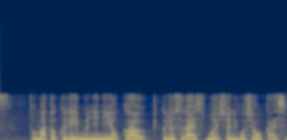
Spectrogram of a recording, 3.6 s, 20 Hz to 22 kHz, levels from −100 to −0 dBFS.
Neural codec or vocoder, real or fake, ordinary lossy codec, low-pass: none; real; none; 7.2 kHz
